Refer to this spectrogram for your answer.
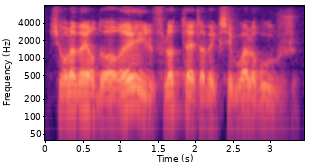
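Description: A man narrating a literary tale in a measured, unhurried storytelling manner. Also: lowish voice. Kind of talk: literary audiobook reading.

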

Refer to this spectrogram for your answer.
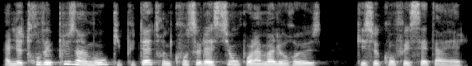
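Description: A woman's voice: mid-range voice, a little fast, warm tone. Woman reading a novel aloud. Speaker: audiobook reader. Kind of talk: scripted narration of a classic novel.

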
